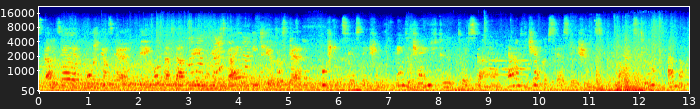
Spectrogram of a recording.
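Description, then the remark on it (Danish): A Moscow metro train rumbles steadily through a station while a loudspeaker announcement in English plays over the noise, with a low drone of wheels and motors continuing throughout. “Ja, det var ikke metroen i New York, I hørte her, selvom der var højtalerudkald på engelsk. Nej, det var faktisk metroen i Moskva, for uden russisk udtale, så kommer der nu også højtalerudkald i hele metroen i år 2017.”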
